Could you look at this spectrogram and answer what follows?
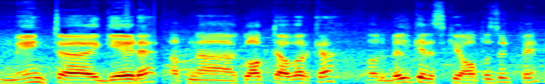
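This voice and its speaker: A man in his thirties talks through a food vlog in an upbeat, chatty way, sprinkling English phrases into his speech. His voice sits a little high for a man. Faint background noise hangs under the recording from the camera mic. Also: moderate pace. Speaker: food vlogger. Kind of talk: casual food vlog narration. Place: shopping mall food court, then hotel room.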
